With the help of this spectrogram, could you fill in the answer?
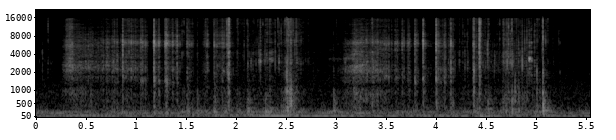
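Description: A utility knife blade shaves and scrapes a solid, dried cream bar soap, producing a quick run of dry, bright scratching and crisp, crackly cuts. Sharp little clicks stand out over a soft, hissy scrape as powdery crumbs break away.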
